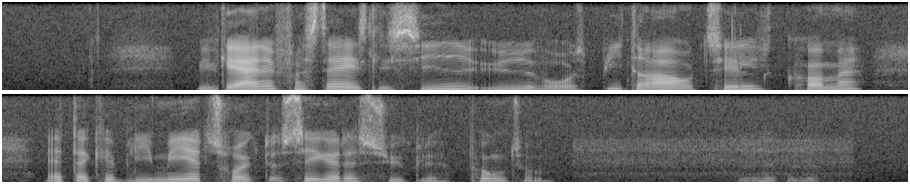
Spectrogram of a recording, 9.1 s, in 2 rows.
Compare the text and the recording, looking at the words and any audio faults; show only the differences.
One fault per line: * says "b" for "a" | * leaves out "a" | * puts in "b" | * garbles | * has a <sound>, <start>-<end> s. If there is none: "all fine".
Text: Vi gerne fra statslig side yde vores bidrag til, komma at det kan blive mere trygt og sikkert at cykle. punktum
* has a laugh, 8.2-8.6 s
